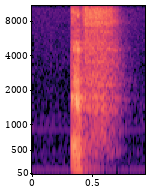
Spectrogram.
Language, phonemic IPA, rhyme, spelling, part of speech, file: Dutch, /ɛf/, -ɛf, f, character, Nl-f.ogg
- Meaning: The sixth letter of the Dutch alphabet, written in the Latin script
